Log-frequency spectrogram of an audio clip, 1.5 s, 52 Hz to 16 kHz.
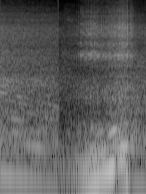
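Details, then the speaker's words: BMW E46 mechanic special, seller reports thermostat and misfire codes: quick throttle blip climbs and falls cleanly with no stumble or popping; engine revs smoothly, no misfire heard. "says it has a thermostat and a misfire. See if we can hear Sounds smooth to me."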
